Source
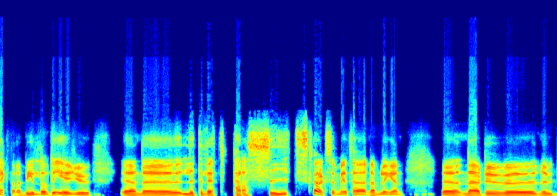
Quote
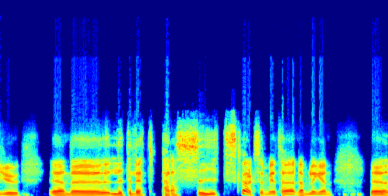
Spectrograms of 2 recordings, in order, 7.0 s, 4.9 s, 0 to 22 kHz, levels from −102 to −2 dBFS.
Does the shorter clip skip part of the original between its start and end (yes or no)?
no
